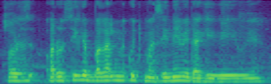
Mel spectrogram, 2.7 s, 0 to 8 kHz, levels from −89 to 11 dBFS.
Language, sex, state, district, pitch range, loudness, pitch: Hindi, male, Jharkhand, Ranchi, 115-140 Hz, -13 LUFS, 130 Hz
